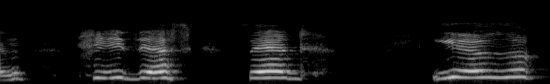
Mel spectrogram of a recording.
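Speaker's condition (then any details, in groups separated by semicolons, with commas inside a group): Cerebral palsy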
